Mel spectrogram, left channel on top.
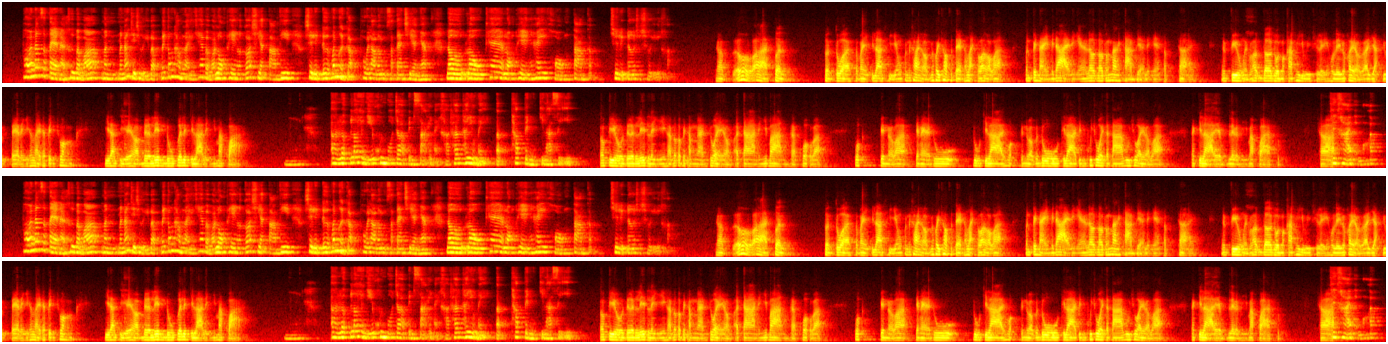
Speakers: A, in the centre; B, on the right (about 70°).
A: เพราะว่านั่งสแตนน่ะคือแบบว่ามันมันนั่งเฉยๆแบบไม่ต้องทำอะไรแค่แบบว่าร้องเพลงแล้วก็เชียร์ตามที่เชียร์ลีดเดอร์มันเหมือนกับพอเวลาเราอยู่สแตนเชียร์อย่างเงี้ยเราเราแค่ร้องเพลงให้ของตามกับเชียร์ลีดเดอร์เฉยๆค่ะ
B: ครับแล้วแบบว่าส่วน
A: อืม
B: ส่วนตัวสมัยกีฬาสีมันค่อนข้างแบบไม่ค่อยชอบสแตนเท่าไหร่เพราะว่าแบบว่ามันไปไหนไม่ได้อะไรเงี้ยเราเราต้องนั่งตากแดดอะไรเงี้ยครับใช่
A: อืม
B: เป็นฟีลเหมือนว่าเราโดนบังคับให้อยู่เฉยๆเขาเลยไม่ค่อยแบบว่าอยากอยู่สแตนอะไรเงี้ยเท่าไหร่ถ้าเป็นช่วง
A: อ๋อ
B: กีฬาสีก็จะแบบเดินเล่นดูเพื่อนเล่นกีฬาอะไรอย่างงี้มากกว่า
A: ค่ะอืมอ่าแล้วแล้วอย่างนี้คุณโบทจะเป็นสายไหนคะถ้าถ้าอยู่ในแบบถ้าเป็นกีฬาสี
B: ก็ฟิลเดินเล่นอะไรอย่างนี้ครับแล้วก็ไปทำงานช่วยแบบอาจารย์อย่างนี้บ้างครับพวกแบบว่าพวกเป็นแบบว่ายังไงอะดูดูกีฬาพวกเป็นแบบว่าดูกีฬาเป็นผู้ช่วยสตาฟผู้ช่วยแบบว่านักกีฬาอะไรอะไรแบบนี้มากกว่าครับ
A: อ๋อ
B: ใช่
A: คล้ายๆแบบว่า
